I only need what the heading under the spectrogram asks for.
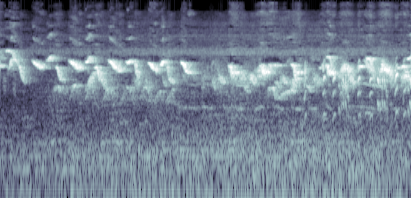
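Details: Chinese hwamei, contest singing during morning training: a fast, even series of short bright downslurred notes, about six per second, over a steady low background hiss.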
